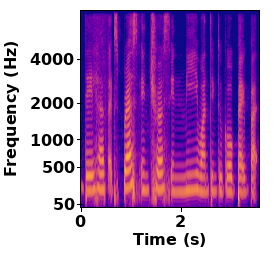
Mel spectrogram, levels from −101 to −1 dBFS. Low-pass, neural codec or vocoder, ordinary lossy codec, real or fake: none; codec, 16 kHz, 6 kbps, DAC; none; fake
